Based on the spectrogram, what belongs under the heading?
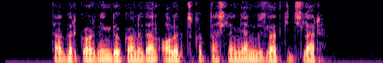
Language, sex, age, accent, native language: Uzbek, male, 18-24, Surxondaryo, Uzbek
